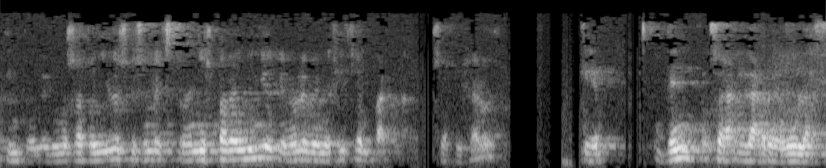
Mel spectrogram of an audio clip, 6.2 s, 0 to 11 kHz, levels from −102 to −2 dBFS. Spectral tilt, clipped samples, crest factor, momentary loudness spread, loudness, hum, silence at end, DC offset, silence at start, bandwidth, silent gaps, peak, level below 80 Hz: -5 dB/octave; under 0.1%; 16 dB; 19 LU; -23 LUFS; none; 0 s; under 0.1%; 0.05 s; 8 kHz; 3.83-4.02 s, 4.14-4.20 s; -6 dBFS; -70 dBFS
